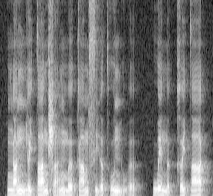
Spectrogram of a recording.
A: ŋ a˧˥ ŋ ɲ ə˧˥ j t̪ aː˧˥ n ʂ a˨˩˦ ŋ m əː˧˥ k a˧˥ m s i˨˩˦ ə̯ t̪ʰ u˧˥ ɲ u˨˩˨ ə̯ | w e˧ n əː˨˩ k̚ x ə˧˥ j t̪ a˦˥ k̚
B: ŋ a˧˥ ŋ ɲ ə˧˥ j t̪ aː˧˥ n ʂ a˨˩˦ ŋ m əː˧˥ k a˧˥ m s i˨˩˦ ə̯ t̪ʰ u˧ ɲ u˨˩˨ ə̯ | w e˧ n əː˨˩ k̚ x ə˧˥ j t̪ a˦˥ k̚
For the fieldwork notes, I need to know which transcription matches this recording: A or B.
A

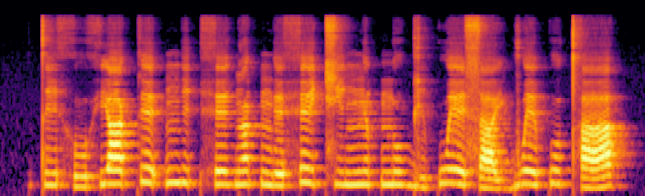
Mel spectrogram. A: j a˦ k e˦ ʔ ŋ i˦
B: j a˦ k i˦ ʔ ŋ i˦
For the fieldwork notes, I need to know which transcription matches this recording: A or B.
A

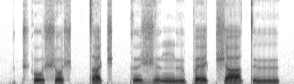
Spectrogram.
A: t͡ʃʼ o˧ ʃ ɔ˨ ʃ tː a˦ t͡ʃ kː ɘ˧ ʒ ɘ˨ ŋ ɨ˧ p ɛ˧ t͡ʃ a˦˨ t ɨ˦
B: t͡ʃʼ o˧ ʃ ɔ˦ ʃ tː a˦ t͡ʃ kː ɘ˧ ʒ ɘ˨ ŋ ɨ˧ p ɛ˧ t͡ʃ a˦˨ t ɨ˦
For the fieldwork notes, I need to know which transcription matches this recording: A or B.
A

